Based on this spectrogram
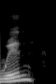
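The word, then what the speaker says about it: Wynn: also on the home team is sebrings Reagan win and that is her second straight Allstar appearance out of Sebring and if you have a name like win Scotty you better be either a really good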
